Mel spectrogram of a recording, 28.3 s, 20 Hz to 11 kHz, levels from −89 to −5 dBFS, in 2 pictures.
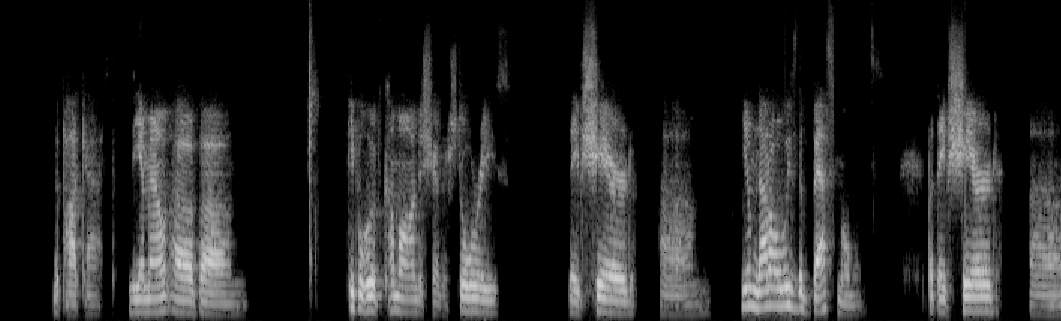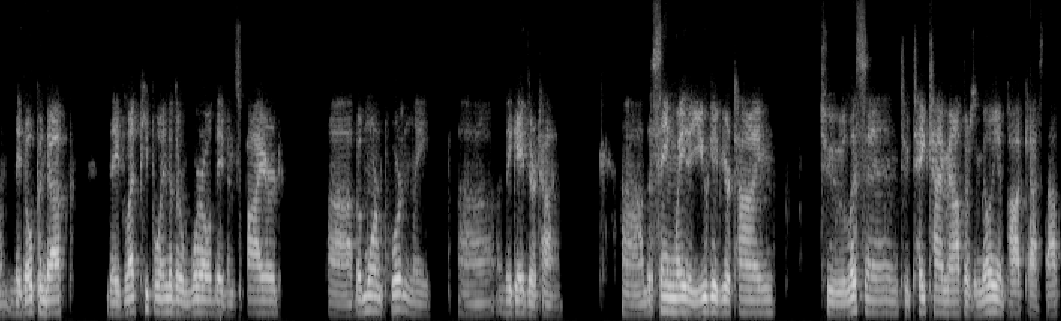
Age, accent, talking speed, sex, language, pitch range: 30-49, American, 145 wpm, male, English, 100-130 Hz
